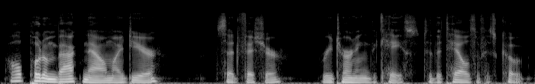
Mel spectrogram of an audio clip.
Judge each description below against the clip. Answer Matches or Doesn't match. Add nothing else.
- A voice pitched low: Matches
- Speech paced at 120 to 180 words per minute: Doesn't match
